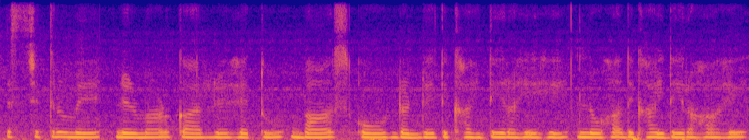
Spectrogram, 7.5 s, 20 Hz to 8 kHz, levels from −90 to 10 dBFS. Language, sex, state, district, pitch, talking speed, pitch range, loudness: Hindi, female, Goa, North and South Goa, 220 Hz, 145 wpm, 215-225 Hz, -13 LUFS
